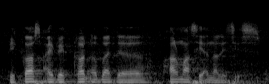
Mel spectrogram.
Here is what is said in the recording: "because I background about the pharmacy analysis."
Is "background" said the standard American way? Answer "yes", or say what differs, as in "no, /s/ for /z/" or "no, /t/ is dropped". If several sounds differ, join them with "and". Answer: no, /d/ is dropped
